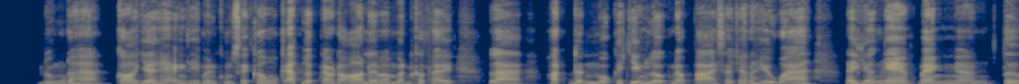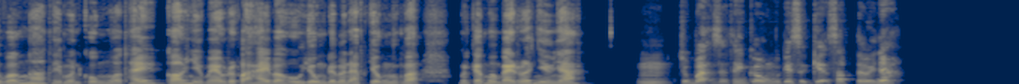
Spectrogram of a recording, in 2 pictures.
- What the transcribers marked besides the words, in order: tapping
- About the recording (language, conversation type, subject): Vietnamese, advice, Chủ nghĩa hoàn hảo làm chậm tiến độ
